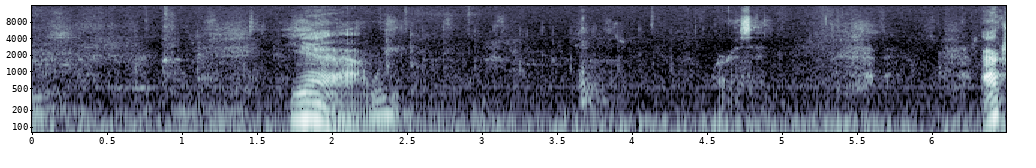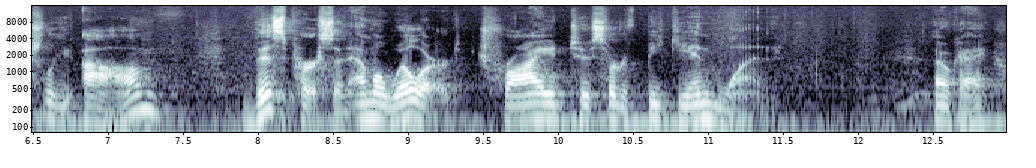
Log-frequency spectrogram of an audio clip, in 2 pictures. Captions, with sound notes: [whispering] Where is it? Actually, um, this person, Emma Willard, tried to, sort of, begin one, okay?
